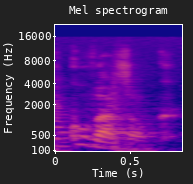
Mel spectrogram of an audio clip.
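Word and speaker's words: Kuvaszok: É um pastor húngaro. Esse é a pronúncia correta. É, na verdade, no singular é Cuvas, no plural é Cuvasok.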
